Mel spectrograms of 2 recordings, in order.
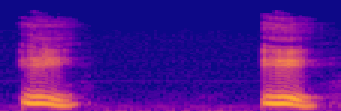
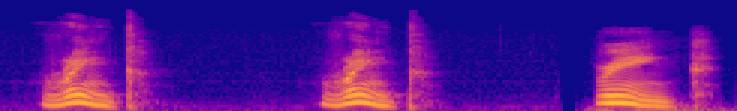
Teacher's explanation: su sonido es como si pronunciamos una e con la boca casi cerrada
